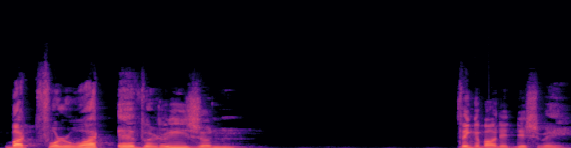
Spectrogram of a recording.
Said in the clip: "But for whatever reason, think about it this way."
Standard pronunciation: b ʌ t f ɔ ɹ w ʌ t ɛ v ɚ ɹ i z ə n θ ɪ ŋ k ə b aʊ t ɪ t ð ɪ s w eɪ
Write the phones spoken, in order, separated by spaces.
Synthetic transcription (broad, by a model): b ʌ t f ɔ ɹ w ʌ t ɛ v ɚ ɹ i z ə n θ ɪ ŋ k ə b aʊ t ɪ t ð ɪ s w eɪ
